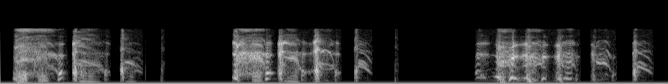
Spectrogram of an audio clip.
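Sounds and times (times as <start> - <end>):
person coughing: 0.2 - 1.4, 2.4 - 3.7, 4.8 - 6.6.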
